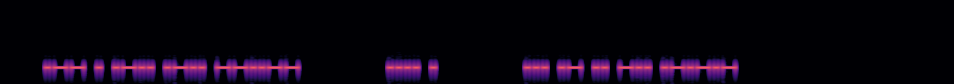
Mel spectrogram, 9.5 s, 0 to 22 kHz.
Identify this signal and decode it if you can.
Morse code, heard as a keyed tone, about 28 wpm, 700 Hz. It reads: WELL, HE SAID.
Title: 3x Word-Spacing - Sentences from Top 200 Words - 28wpm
